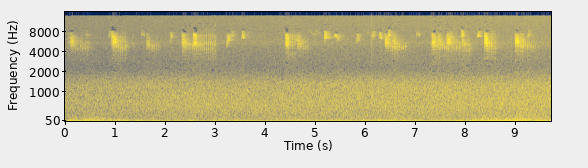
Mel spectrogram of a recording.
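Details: Several long-tailed tits talking close by on 24 January 2017, giving quick high, thin calls in clusters of two or three, irregular and frequent, over steady low, roaring wind noise.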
